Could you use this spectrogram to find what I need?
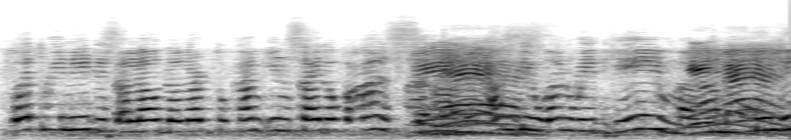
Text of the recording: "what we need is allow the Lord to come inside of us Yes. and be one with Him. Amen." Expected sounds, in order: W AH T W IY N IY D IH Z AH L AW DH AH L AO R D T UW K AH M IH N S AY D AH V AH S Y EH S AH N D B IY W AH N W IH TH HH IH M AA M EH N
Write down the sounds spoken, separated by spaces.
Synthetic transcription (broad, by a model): W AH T W IY N IY D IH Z AH L AW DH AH L AO R D T UW K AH M IH N S AY D AH V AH S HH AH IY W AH N W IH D HH IH M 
